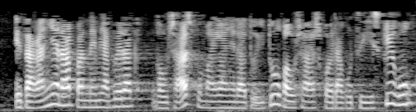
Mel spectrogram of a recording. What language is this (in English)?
Basque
